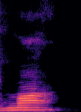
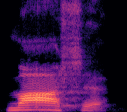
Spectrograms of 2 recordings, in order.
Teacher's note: When an original Shvanach opens up, does not hold, it opens up to an ah sound, or an sound, or an oh sound, one of the Chatafim. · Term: secondary opening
